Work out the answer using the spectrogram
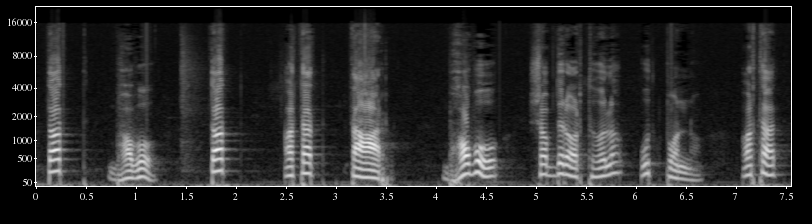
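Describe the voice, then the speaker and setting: A male teacher gives a classroom lesson in a fairly high voice that rises and falls a lot. He explains step by step and reads out long lists of example words at an unhurried pace. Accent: Bengali. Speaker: school teacher.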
